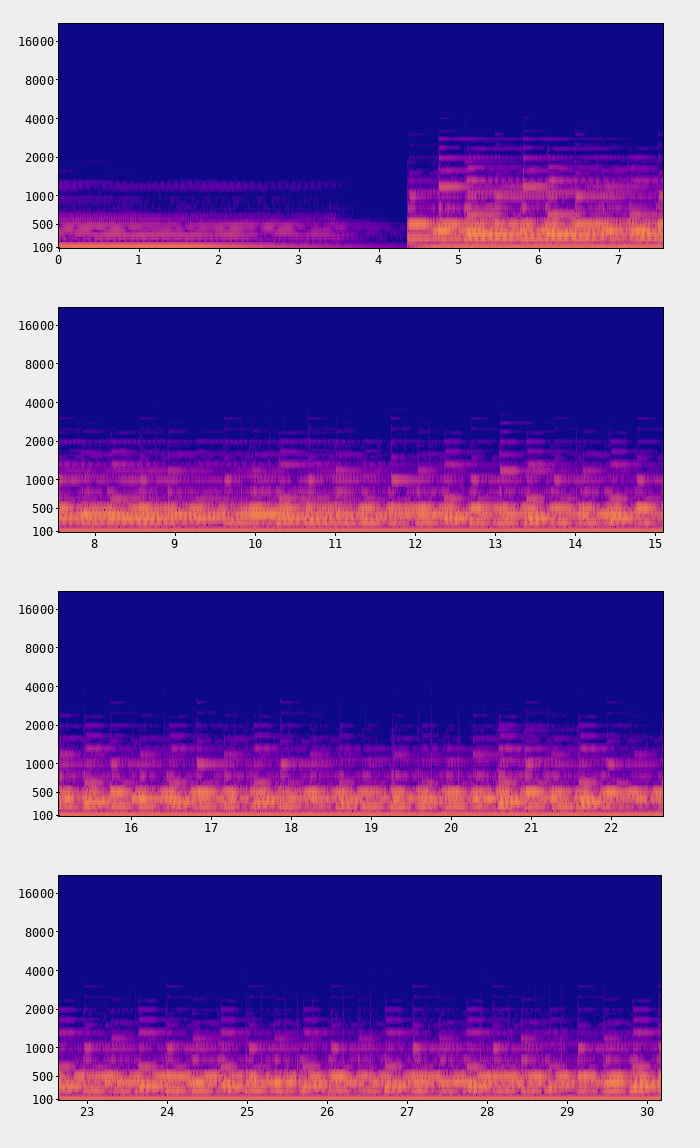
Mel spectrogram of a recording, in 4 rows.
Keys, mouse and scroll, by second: 0.5 click, 1.8 Tab, 3.6 click, 5.8 Tab, 7.1-9.2 drag, 12.4 space, 12.5 click, 12.9 space, 14.0 ctrl+click, 17.5 click, 22.5-26.4 shift+drag, 28.8-30.1 drag.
